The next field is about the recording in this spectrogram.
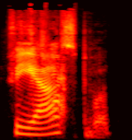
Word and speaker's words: Fiasp: So we tried to get the, how do you say it? The Fiasp? The Fiasp? – Yeah. But they told us that my endocrinologist said that it's a non-preferred drug with our insurance plan.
